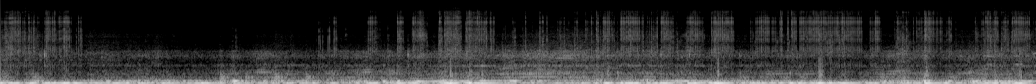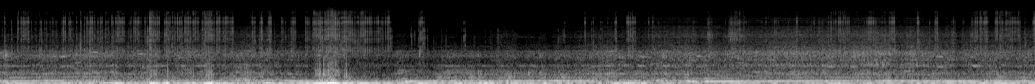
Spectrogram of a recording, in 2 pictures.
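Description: Rally car engine (a Fiat) driven hard, its revs climbing and dropping again and again through accelerations, gear changes and lifts for corners. A heavy low rumble of road and wind runs underneath. A loud thump comes about 14 seconds in.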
